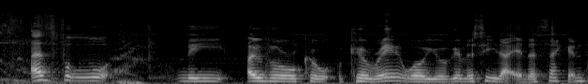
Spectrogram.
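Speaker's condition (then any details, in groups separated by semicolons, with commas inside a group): Cerebral palsy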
